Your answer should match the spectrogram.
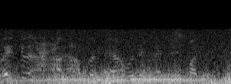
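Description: Low, steady rumble of a vehicle passing on the adjacent road, swelling slightly about half a second in.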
